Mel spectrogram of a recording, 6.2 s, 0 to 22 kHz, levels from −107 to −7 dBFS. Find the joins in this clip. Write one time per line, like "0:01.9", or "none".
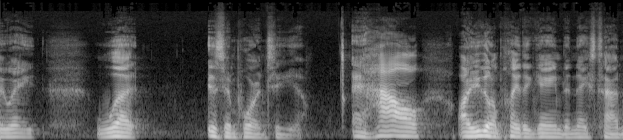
none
